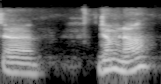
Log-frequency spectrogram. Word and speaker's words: Jumna: It's pronounced two ways, Jamna, if you're speaking Hindi in that way, yes, a little more formally. So it's the Ja is the vernacularization of the Sanskrit Ya.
